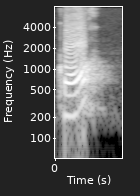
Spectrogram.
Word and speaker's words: corps: Et son corps, regardez l'écriture du mot corps. Vous avez vu la lettre muette, je la vois, mais je ne l'entends pas.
